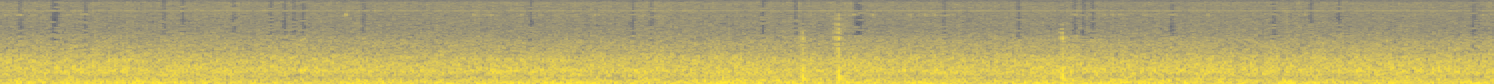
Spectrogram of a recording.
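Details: Steady low rumble and hiss with a few faint ticks, no animal calls.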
